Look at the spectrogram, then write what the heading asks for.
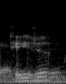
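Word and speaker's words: Aiptasia: Yeah, Aptasia.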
